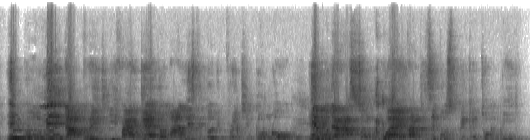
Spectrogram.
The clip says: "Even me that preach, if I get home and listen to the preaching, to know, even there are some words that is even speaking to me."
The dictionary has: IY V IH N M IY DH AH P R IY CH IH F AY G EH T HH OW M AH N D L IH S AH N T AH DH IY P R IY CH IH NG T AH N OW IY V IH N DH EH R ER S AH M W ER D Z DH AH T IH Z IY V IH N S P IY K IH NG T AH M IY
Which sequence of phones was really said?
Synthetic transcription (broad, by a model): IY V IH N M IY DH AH P R IY CH IH F AY G EH T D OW M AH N L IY S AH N T AH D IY P R IY CH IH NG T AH N OW IY V IH N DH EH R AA S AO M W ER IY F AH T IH S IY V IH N S P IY K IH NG T AH M IY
